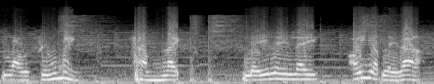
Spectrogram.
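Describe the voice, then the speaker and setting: A woman's voice: on the high side, unhurried, over music, lightly acted. A woman playing a formal, polite office interviewer in an amateur radio drama, with a Hong Kong Cantonese accent. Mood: brisk, polite. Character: formal female office interviewer, later a hostage.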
